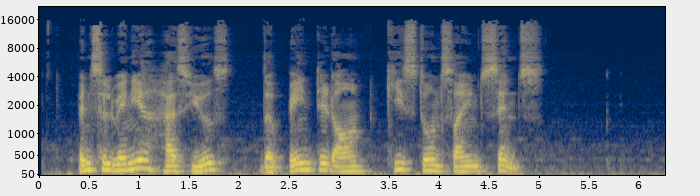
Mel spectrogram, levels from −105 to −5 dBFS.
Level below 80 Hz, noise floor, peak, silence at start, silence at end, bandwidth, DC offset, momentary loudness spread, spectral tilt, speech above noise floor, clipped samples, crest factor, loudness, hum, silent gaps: -46 dBFS; -53 dBFS; -4 dBFS; 0.3 s; 1.3 s; 15.5 kHz; under 0.1%; 10 LU; -6.5 dB/octave; 33 dB; under 0.1%; 16 dB; -21 LUFS; none; none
